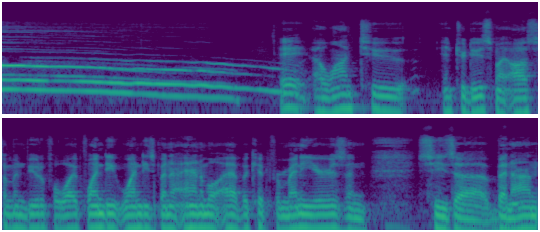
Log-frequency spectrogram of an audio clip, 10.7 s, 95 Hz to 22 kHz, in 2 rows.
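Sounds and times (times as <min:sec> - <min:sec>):
wolf howling: 0:00.0 - 0:02.9
speech: 0:02.8 - 0:10.7.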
